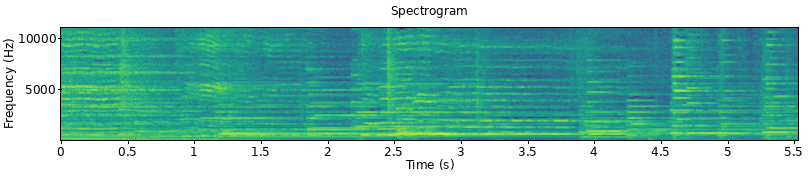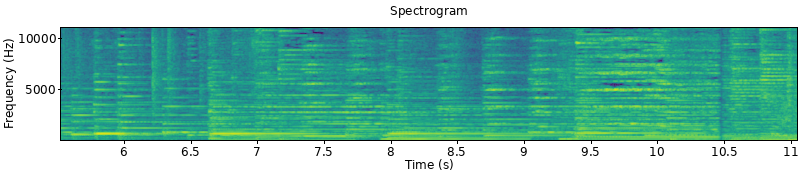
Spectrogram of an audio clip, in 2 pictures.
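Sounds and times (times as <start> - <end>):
karaoke backing music: 0.0 - 11.0.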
